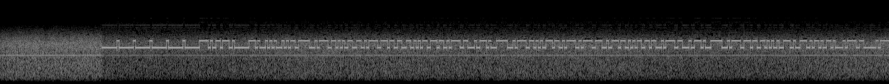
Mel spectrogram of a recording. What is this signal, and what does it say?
RTTY (45.45 baud, 850 Hz shift), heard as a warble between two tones, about 2550 Hz centre, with radio static and a steady whistle near 1460 Hz. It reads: HYSTERIE IS ECHTER EEN SLECHTE …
